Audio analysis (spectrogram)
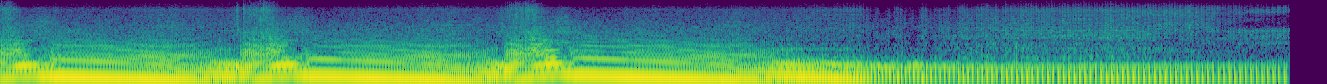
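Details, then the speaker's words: Warmed-up car (Yaris build) with a newly fitted exhaust; revs rise and fall twice, then hold high with a raspy, chuffing edge as the exhaust blows at a cracked aluminium weld. Exhaust leak. "it does sound proper mad now it's all warmed up we've already collected we've already cracked the aluminium world so it does blow annoyingly but my god you don't notice it when you're driving along"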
